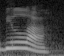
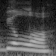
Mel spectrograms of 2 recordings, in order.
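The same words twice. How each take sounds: First: The l in Allah sounds thin and light. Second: The l in Allah sounds thick and heavy. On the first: The speaker calls it right. "lawannya dari taglis ... tarqiq" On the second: The speaker calls it wrong. "Kenapa enggak billah?"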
